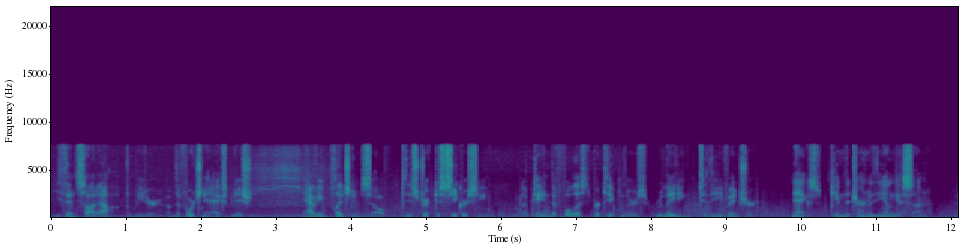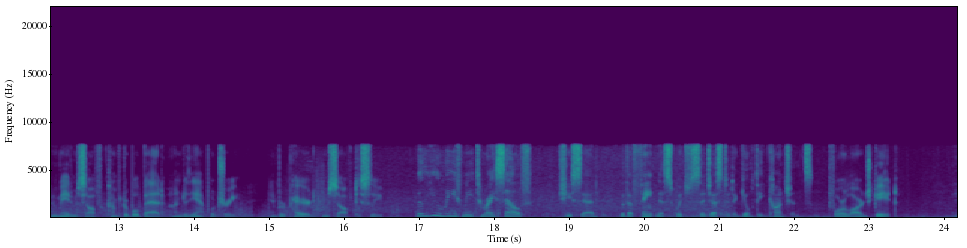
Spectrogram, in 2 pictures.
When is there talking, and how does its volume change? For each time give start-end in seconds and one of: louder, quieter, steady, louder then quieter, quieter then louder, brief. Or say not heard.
0.1-24.1 steady.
